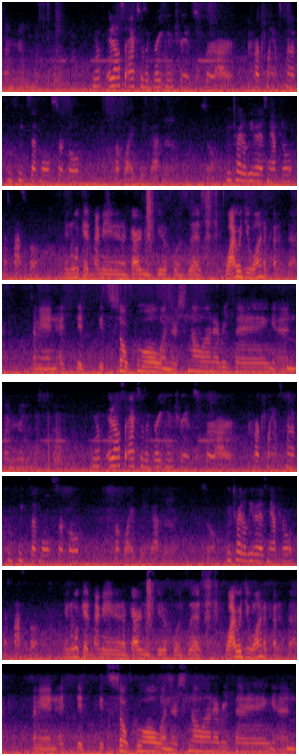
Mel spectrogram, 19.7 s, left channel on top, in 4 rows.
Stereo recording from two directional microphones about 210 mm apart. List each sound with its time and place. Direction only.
1.5 s a woman's voice: centre (ahead or behind)
8.8 s a woman's voice: centre (ahead or behind)
11.0 s speech: 15° right (ahead or behind); by 19.0 s 35° right (ahead or behind)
